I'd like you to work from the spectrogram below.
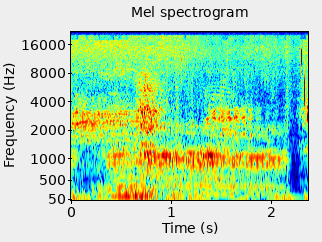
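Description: Many Minecraft cows low in the game, overlapping drawn-out moos that are loud and close, forming a continuous bellowing chorus with no pauses.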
